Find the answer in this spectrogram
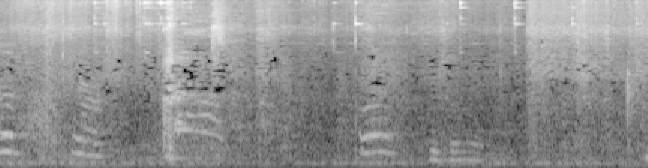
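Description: Short, quiet voice sounds, a few brief murmurs or squeals spread out with pauses between them, and a sharp click about a second in.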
